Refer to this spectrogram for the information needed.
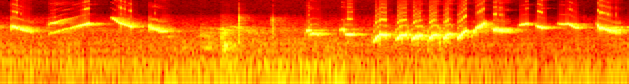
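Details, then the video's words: White-rumped shama song played as a lure to provoke singing: clear descending whistles, scratchy notes, then a quick run of repeated chattering phrases and bright whistled endings. "MURAI BATU jadi NYAUT GACOR BONGKAR MATERI ¦ PANCINGAN MURAI ¦ SHAMA BIRD"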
